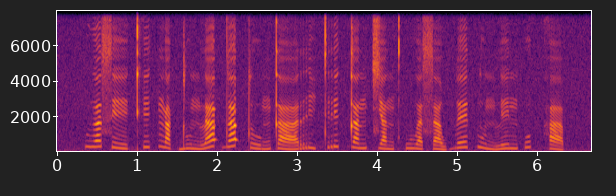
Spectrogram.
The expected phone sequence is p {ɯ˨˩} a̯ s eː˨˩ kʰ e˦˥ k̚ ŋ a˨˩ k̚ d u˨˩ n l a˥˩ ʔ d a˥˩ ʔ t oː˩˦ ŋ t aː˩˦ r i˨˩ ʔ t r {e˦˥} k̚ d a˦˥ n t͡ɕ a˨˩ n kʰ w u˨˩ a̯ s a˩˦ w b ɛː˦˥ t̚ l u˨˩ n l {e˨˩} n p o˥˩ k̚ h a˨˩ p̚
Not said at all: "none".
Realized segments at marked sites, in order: ɯ˦˥, e˦˥, e˧

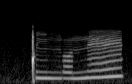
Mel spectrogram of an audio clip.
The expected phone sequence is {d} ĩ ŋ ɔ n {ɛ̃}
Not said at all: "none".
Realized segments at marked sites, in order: ǃ, ɛ̃

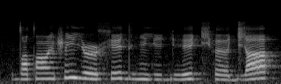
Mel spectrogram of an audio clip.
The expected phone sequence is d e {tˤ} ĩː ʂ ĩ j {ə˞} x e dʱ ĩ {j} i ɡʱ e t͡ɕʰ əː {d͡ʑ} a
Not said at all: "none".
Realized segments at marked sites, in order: tˤ, ə˞, j, d͡ʑ

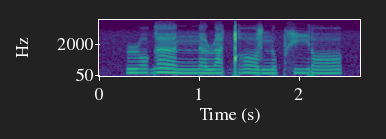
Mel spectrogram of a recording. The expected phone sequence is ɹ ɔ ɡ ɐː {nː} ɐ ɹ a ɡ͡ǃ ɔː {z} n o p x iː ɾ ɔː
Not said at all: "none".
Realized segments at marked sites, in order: nː, z

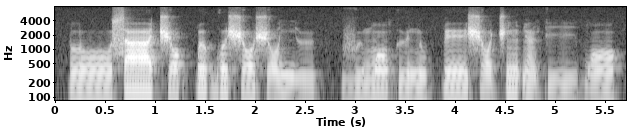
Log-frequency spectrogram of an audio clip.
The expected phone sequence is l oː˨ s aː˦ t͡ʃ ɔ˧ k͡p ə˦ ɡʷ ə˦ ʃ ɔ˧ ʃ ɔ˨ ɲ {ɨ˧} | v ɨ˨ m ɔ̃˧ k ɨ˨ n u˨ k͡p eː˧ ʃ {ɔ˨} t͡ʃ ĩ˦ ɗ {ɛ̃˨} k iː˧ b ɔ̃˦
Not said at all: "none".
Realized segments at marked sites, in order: ɨ˧, ɔ˨, ɛ̃˨

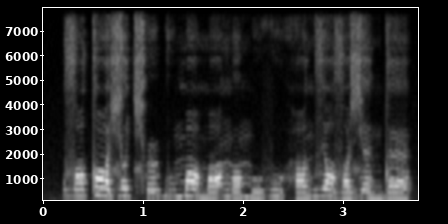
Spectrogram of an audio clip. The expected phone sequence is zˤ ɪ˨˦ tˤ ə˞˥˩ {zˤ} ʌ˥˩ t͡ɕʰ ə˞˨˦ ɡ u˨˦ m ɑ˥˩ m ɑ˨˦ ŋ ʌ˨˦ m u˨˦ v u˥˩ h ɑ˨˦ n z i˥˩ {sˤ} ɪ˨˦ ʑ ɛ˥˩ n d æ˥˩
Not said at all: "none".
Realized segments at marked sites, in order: ʑ, zˤ

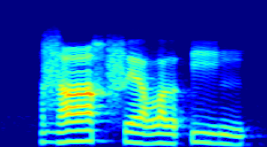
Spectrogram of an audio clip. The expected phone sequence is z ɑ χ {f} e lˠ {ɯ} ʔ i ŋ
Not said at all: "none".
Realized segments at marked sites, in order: f, ɯ

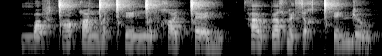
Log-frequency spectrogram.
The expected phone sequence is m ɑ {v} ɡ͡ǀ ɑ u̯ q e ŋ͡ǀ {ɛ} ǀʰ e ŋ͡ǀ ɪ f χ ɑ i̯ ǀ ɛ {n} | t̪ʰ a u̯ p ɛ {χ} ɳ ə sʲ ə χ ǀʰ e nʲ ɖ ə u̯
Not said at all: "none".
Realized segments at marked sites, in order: f, ə, nʲ, χ

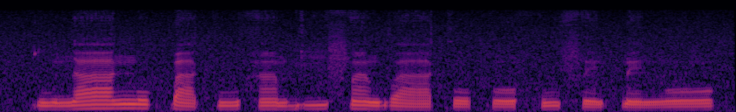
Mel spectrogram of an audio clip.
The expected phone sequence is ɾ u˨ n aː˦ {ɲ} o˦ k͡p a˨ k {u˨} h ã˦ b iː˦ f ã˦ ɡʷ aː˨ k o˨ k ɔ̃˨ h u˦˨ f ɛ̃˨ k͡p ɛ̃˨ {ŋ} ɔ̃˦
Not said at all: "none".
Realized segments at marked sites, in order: ŋ, u˧, ŋ

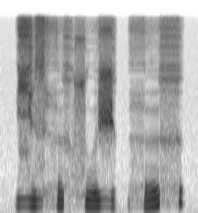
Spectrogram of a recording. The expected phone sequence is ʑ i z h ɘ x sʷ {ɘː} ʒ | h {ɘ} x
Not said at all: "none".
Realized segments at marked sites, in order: ɘ, ɘ

